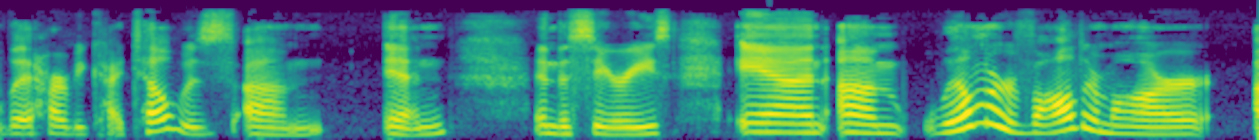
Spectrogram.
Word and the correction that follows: Valderrama: Valderrama. I can never say that right.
